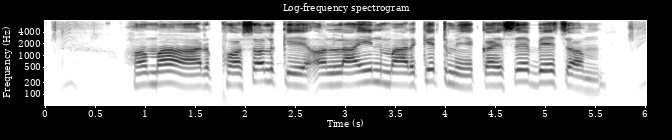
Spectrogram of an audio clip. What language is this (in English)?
Bhojpuri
